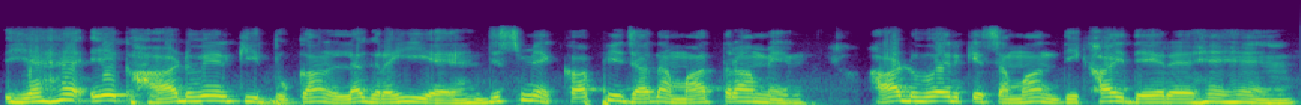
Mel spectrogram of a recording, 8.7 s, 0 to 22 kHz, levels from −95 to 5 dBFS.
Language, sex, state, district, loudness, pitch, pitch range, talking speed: Hindi, male, Rajasthan, Bikaner, -8 LUFS, 135 Hz, 120-155 Hz, 140 wpm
